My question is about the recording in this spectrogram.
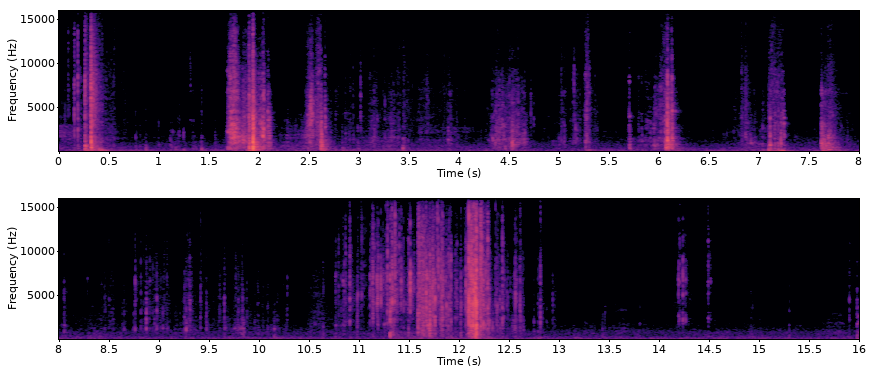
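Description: Plastic shrink wrap torn off a trading-card box and foil card packs ripped open and handled: a string of short rips and rustles, with a longer stretch of rustling about eleven seconds in.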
